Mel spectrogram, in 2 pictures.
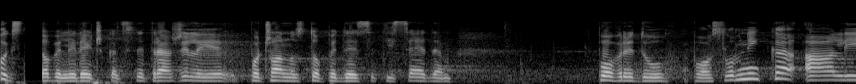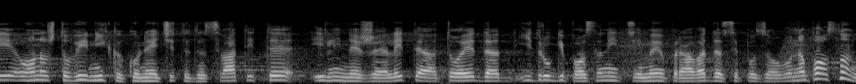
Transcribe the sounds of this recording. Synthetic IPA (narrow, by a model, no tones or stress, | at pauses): ekst̪ed̪obiliɾeːt͡ʃkad̪st̪e̞t̪ɾaːʒilipot͡ʂlaːnust̪o̞ped̪eset̪ised̪am | po̞ʋɾe̞d̪upo̞slˠoʋnikaʔalio̞no̞ʃt̪o̞ʋiːnikako̞neːt͡ɕe̞t̪e̞d̪asʋat̪it̪e | ilineʒɛlit̪eat̪o̞ːjed̪a | id̪ɾuɡipo̞slˠanit̪siimajupɾaːʋad̪asepo̞zo̞ʋunapo̞slˠoʋni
